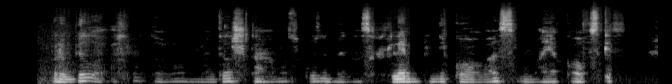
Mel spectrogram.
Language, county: Lithuanian, Klaipėda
